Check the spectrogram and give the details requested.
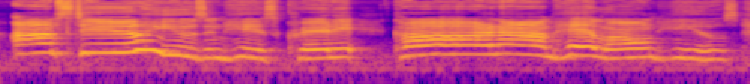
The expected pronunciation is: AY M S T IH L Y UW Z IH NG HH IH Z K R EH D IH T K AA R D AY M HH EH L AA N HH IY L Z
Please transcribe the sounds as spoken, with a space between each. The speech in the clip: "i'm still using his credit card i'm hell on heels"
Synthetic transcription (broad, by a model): AY M S T IH L Y UW Z IH NG IH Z K R EH D IH T K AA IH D AY M HH EH L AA N HH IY L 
